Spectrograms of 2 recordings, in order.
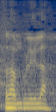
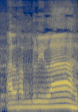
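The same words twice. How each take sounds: First: It is said curtly, without a smile. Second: It is said cheerfully, with a smile.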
